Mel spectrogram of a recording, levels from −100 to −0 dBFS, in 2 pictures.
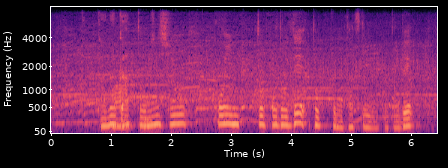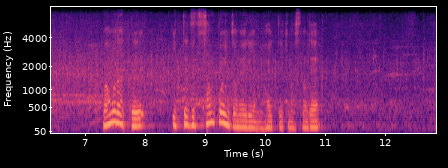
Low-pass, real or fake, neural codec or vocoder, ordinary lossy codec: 7.2 kHz; real; none; Opus, 32 kbps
